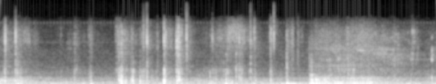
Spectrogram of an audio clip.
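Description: Faint scattered clicks and light rustling of plastic card top loaders and sleeves being handled, with a few slightly sharper clicks in the middle.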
